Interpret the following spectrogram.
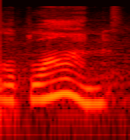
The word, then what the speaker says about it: Leblanc: How about LeBlanc? That's how it's pronounced.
